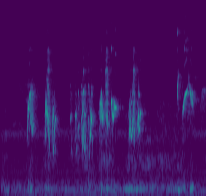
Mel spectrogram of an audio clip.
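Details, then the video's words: In the morning a red-whiskered bulbul sings short, mellow warbled notes about two per second, ending with a higher clear whistle that rises and falls, against a faint low hum. "luyện giọng Chào mào buổi sáng kích lửa hiệu quả"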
